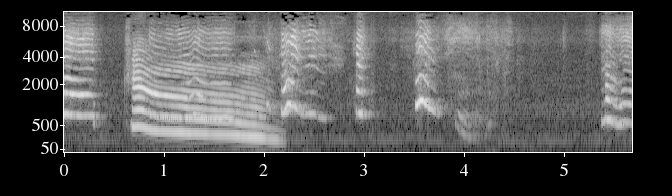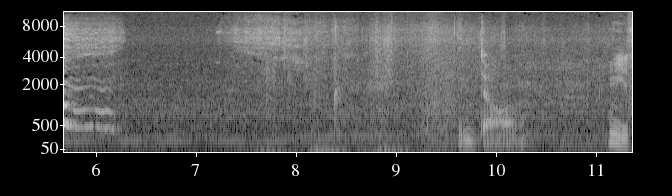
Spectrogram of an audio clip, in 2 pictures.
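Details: Sadie, an eight-year-old brown Border Collie mix in the Bahamas, barks when urged on: a long wavering howl-like bark sliding downward, then several shorter sharp barks and yelps, with a person talking and a low hum throughout.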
